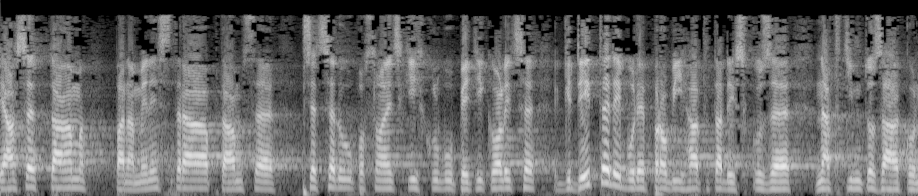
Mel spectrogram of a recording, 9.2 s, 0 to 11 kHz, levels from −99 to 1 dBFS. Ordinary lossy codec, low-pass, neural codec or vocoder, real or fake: MP3, 32 kbps; 9.9 kHz; none; real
